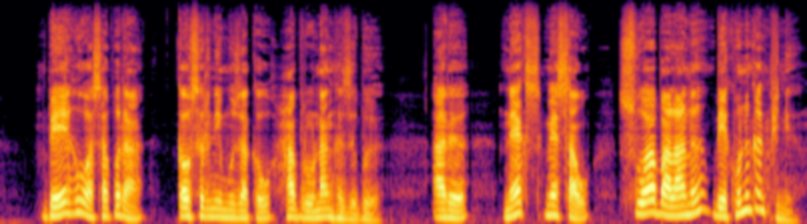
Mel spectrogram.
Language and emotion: Bodo, disgusted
